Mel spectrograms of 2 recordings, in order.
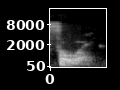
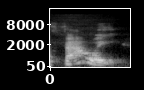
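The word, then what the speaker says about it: Fowey: It's pronounced foy. I would never know this. I'm like river fouie.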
